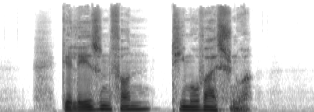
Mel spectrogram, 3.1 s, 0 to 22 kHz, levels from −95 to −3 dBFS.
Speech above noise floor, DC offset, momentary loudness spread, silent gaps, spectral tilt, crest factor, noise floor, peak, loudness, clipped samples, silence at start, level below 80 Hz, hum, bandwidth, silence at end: 47 dB; under 0.1%; 11 LU; none; -5 dB/octave; 16 dB; -64 dBFS; -4 dBFS; -19 LUFS; under 0.1%; 0.65 s; -40 dBFS; none; 18 kHz; 0.65 s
